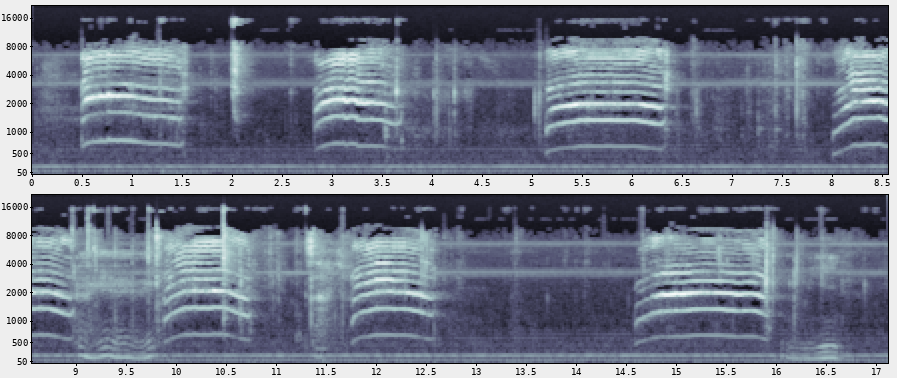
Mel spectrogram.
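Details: Cat meows meant to attract a cat or make it react: a run of about nine short harmonic mews, each rising then falling, spaced roughly a second or two apart, over a steady low electrical hum.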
